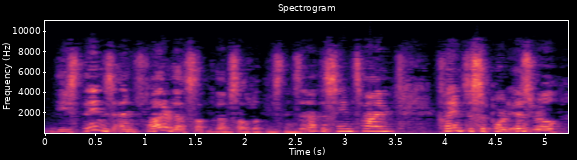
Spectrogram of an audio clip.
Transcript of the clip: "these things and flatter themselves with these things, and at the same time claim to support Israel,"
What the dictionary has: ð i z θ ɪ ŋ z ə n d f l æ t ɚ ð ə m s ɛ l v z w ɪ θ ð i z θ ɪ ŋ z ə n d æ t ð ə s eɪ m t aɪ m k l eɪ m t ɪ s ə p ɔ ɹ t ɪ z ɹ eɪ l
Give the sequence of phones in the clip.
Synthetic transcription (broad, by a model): ð i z θ ɪ ŋ z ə n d f l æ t ɚ ð ə m s ɛ l v z w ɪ ð i z θ ɪ ŋ z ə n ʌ t ð ə s eɪ m t aɪ m k l eɪ m t ɪ s ə p ɔ ɹ t ɪ z ɹ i l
